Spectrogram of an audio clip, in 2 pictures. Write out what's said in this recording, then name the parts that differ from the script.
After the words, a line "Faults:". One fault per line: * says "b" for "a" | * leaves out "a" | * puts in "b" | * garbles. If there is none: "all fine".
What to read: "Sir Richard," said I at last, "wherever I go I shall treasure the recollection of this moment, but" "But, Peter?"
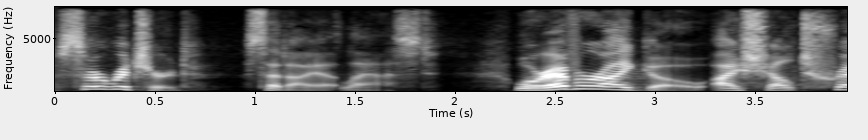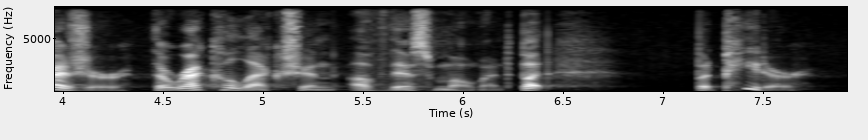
"Sir Richard," said I at last, "wherever I go I shall treasure the recollection of this moment, but" "But, Peter?"
Faults:
all fine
